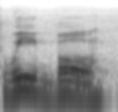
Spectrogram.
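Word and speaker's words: Webull: We It's we bull. It's spelled we and then like a bull. B U L L. All-in-one broker. Very nice. We'll leave my uh Charles Schwab to Weeble.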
